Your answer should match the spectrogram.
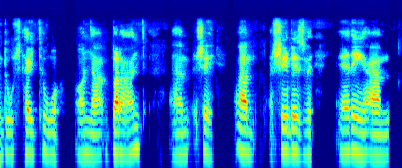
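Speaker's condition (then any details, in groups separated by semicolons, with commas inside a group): Cerebral palsy; unable to walk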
